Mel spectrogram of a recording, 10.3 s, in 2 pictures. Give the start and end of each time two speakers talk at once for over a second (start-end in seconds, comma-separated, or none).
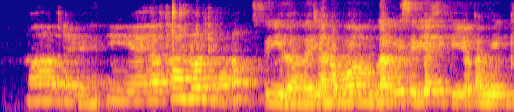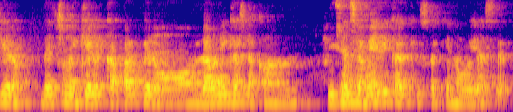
none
